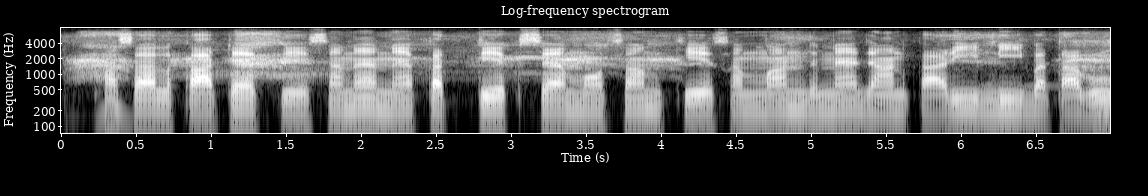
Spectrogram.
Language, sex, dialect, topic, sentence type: Maithili, male, Bajjika, agriculture, question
